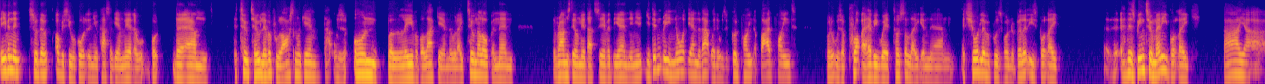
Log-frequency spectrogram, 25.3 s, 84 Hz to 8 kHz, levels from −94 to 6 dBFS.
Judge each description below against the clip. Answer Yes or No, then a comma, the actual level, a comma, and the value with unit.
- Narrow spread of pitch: No, average, 3.4 semitones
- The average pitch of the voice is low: Yes, low, 130 Hz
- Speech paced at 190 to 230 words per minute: Yes, fast, 205 wpm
